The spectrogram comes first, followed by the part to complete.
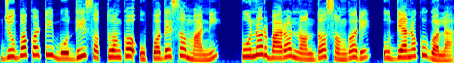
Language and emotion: Odia, neutral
